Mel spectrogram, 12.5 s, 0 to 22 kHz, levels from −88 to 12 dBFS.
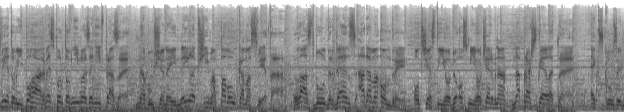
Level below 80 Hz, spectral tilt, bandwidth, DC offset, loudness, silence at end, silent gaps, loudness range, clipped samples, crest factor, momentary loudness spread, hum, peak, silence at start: -24 dBFS; -3 dB/octave; 19 kHz; under 0.1%; -11 LUFS; 0 s; none; 1 LU; under 0.1%; 12 dB; 4 LU; none; 0 dBFS; 0 s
